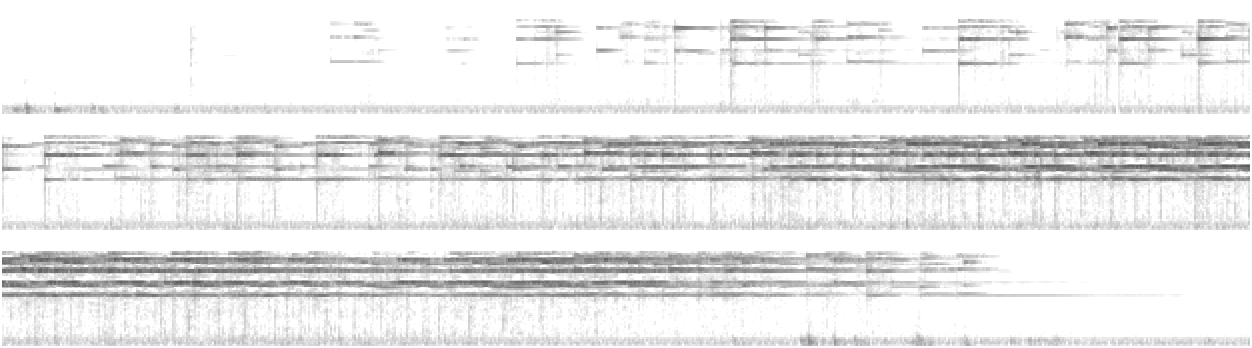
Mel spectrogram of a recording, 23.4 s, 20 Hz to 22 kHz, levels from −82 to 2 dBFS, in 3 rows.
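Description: The laser jumped to another turn of the disc's spiral, a CD skip, at 6.96 to 6.98 s and again at 14.28 s. Each time playback mutes briefly, for about 20 ms and then a few milliseconds, before resuming from a different point.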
